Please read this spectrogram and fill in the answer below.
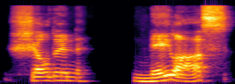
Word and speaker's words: Sheldon Nalos: We are joined tonight by Sheldon Nalos. Did I pronounce that correctly?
